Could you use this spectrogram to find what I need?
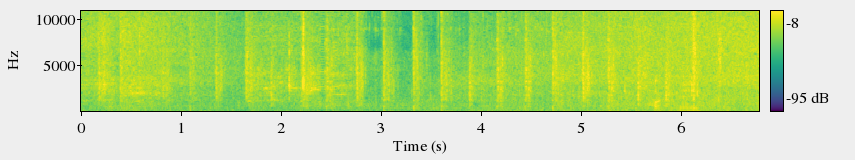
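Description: Footsteps run quickly over dirt and gravel.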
